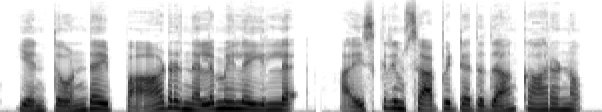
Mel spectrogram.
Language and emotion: Tamil, sad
